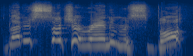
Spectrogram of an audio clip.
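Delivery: high, loud incredulous outburst; a loud, high outburst of disbelief. Real, not acted. Indignant at the Eight Ball.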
